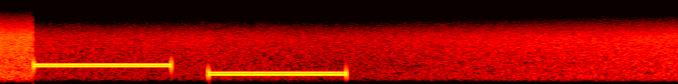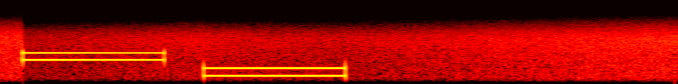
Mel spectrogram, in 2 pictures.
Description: Aircraft SELCAL, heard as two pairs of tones. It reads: KL-DF PS-CJ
